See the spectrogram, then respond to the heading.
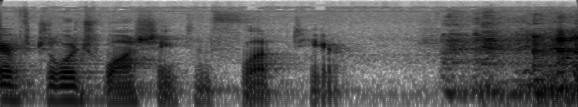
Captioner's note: laughter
